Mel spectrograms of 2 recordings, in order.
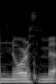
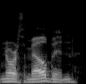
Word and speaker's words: North Melbourne: me to by a North mil and then the girl from kvia Rachel Phillips was like you guys said it wrong uh um it's North Melbourne they're the North Melbourne kangaroos which I you know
